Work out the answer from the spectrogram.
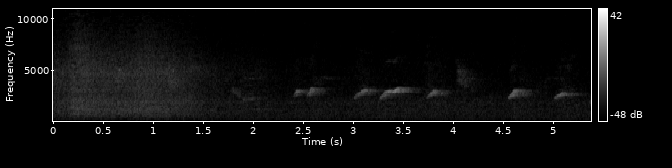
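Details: White-rumped shama: a brief rush of broadband noise opens, followed by crisp high whistled notes, each slightly down-slurred, repeated at irregular half-second intervals.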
